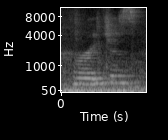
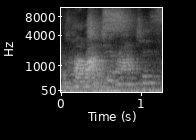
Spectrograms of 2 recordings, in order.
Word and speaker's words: huaraches: They were huaraches. – How do we pronounce that? – Huaraches.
